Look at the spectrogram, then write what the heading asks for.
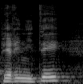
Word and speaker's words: pérennité: Now, in terms of preservation, in French we talk about pérennité, which rhymes with sérénité or serenity.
